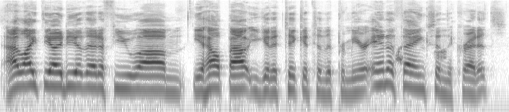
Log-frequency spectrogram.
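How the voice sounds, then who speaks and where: Podcast host guy, pretty high voice, close dry sound, chatty. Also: a little fast, fairly bright tone, clear, resonant tone, no echo. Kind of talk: casual interview.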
